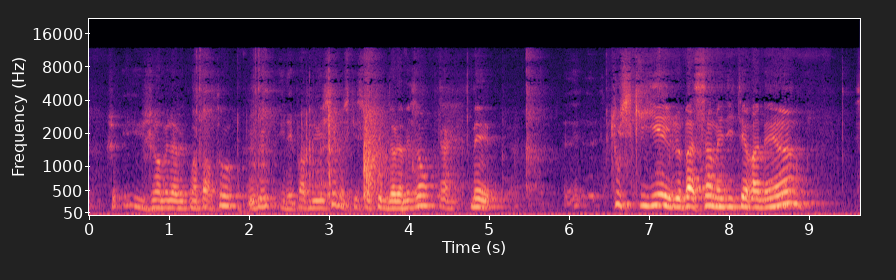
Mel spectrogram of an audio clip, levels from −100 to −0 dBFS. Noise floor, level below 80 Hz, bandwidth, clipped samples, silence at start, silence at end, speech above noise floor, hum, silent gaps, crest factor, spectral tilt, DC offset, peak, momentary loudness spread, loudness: -45 dBFS; -48 dBFS; 12 kHz; under 0.1%; 0 s; 0 s; 26 dB; none; none; 20 dB; -6.5 dB/octave; 0.6%; 0 dBFS; 22 LU; -20 LUFS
